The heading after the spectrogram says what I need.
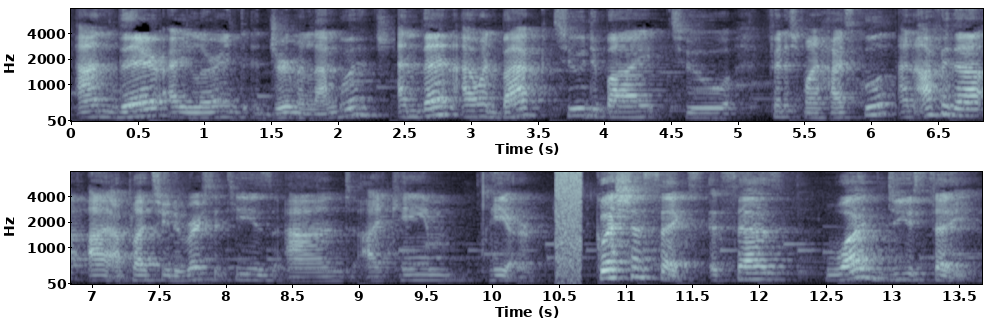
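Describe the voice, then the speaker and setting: A young man from Lebanon chats straight to the camera in a lively, upbeat way, with plenty of filler words. His voice sits a little high for a man. The bedroom sounds echoey, and faint music plays underneath. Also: a little slow. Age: 20s. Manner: lively, chatty, many "like" fillers. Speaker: vlogger. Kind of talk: casual chat to camera. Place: bedroom, indoors. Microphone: camera in front, medium close.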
